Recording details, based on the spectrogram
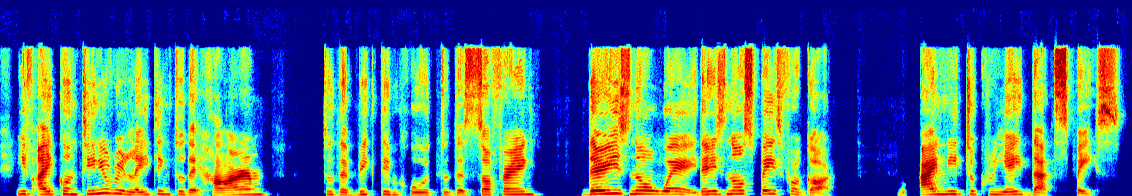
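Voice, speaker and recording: Fairly slow speech from a woman with a Mexican accent, fairly high in pitch, with ordinary pitch variation and a quiet background. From Mexico. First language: Spanish. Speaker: twelve-step meeting speaker. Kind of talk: recovery testimony. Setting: video call.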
